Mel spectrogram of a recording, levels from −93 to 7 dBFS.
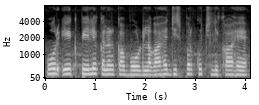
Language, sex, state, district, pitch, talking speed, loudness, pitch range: Hindi, male, Uttar Pradesh, Shamli, 185 Hz, 190 wpm, -15 LUFS, 175-195 Hz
